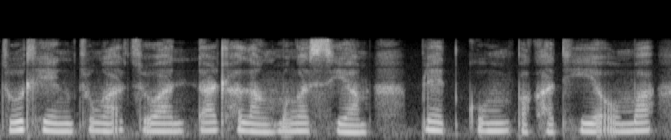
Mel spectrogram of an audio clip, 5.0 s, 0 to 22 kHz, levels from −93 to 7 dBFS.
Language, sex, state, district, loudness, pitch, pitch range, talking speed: Mizo, female, Mizoram, Aizawl, -20 LUFS, 190 Hz, 185-205 Hz, 165 wpm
